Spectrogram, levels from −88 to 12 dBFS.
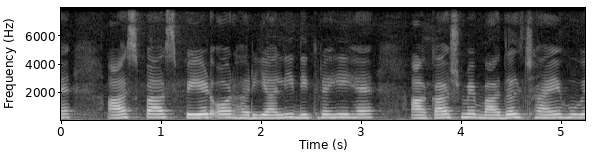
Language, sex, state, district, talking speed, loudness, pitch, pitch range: Hindi, female, Gujarat, Valsad, 135 wpm, -14 LUFS, 230 Hz, 215-235 Hz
